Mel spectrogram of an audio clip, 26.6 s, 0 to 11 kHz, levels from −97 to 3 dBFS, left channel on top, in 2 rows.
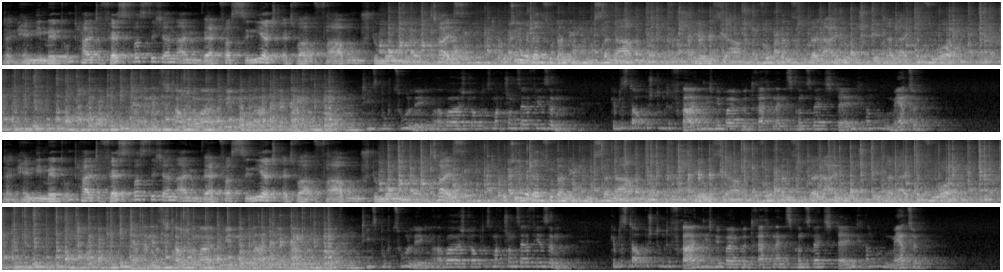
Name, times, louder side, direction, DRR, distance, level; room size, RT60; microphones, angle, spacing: voice 1, 0.0-6.4 6.7-9.9 10.2-12.9, equal, 5° right, 3 dB, 0.9 m, -32 dB
sound 1, 5.0-17.7, equal, 65° right, 2.4 m, -32 dB
voice 2, 6.6-6.9 14.4-20.8 21.4-25.5, right 1 dB, 50° right, 2 dB, 2.3 m, -39 dB
13.0 x 9.9 x 4.7 m, 1.2 s
head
